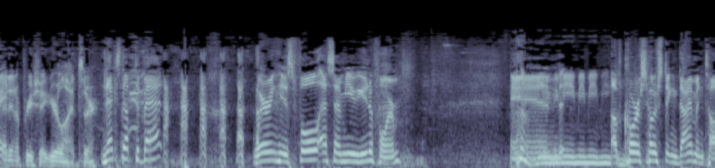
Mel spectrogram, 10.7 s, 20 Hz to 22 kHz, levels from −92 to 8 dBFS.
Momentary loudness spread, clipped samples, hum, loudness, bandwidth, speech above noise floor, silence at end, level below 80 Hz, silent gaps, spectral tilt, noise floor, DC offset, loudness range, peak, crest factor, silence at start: 20 LU; under 0.1%; none; -15 LUFS; 10 kHz; 22 dB; 0 s; -38 dBFS; none; -4.5 dB/octave; -37 dBFS; under 0.1%; 3 LU; -2 dBFS; 14 dB; 0 s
